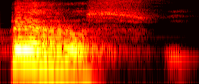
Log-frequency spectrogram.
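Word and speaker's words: perros: mal not gustan los peros attention à la prononciation per y a de r exactement parce que si on ne met qu'un r ça donne per pero qu'est-ce que ça veut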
